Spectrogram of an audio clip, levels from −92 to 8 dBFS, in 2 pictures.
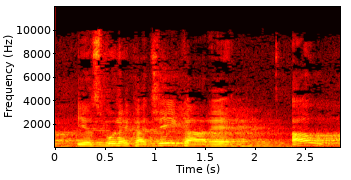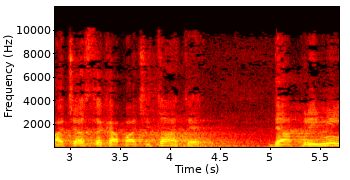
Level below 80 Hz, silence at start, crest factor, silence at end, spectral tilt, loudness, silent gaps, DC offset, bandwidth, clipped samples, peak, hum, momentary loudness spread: -44 dBFS; 0 s; 16 dB; 0 s; -6.5 dB/octave; -17 LUFS; none; under 0.1%; 10.5 kHz; under 0.1%; -2 dBFS; none; 11 LU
